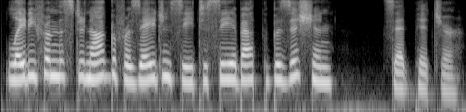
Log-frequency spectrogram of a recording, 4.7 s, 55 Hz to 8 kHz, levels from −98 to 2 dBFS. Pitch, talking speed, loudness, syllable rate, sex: 220 Hz, 155 wpm, -19 LUFS, 5.4 syllables/s, female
